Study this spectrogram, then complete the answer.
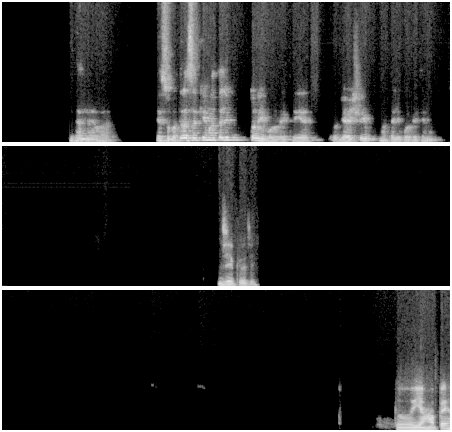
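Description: A man speaks calmly through an online call, with long pauses.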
